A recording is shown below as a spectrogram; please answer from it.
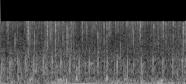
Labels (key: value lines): label: biophony, rattle
recorder: SoundTrap 500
